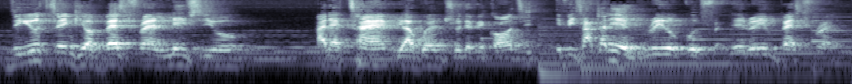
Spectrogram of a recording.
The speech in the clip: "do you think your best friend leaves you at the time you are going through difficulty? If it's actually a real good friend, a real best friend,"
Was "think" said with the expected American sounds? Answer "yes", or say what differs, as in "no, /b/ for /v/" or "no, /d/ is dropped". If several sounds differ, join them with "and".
yes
